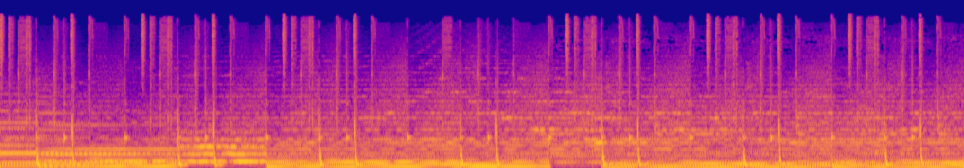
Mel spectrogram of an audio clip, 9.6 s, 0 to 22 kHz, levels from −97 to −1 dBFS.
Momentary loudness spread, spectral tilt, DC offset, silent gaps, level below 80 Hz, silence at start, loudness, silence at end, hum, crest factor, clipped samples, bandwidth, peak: 4 LU; -6.5 dB/octave; under 0.1%; none; -22 dBFS; 0 s; -19 LUFS; 0 s; none; 14 dB; under 0.1%; 16 kHz; -4 dBFS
